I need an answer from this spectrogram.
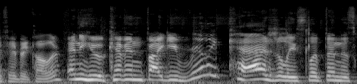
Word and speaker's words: Feige: it's confirmed fige confirmed I like how fige spelled like beige but with an F you mean by my favorite color any who Kevin fige really casually slipped in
